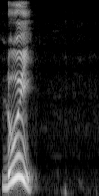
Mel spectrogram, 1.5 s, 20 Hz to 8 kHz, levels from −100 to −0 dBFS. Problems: none marked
